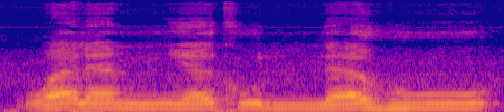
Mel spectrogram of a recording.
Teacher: This waw mad makes the ha elongated for 2 seconds.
